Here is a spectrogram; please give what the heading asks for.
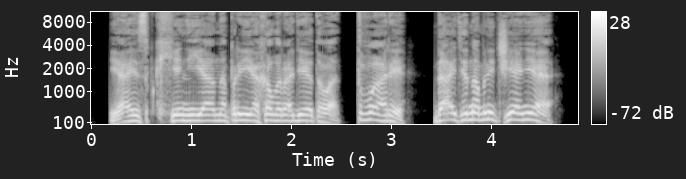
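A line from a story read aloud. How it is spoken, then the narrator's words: Furious man shouting. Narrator (Russian): кричал взбешенный мужчина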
